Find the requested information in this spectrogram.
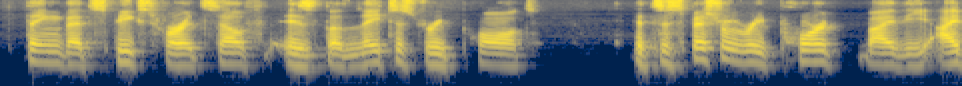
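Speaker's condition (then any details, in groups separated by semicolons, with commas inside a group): No condition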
